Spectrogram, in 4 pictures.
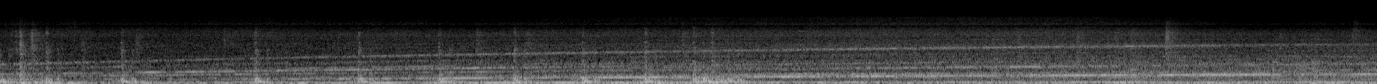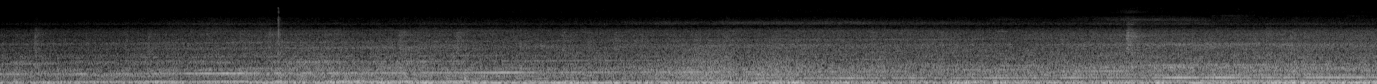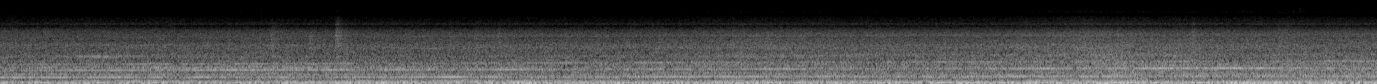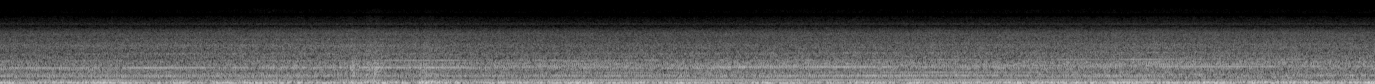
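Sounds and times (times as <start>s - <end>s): electric train motor whine: 0.0s - 55.0s
wheels rumbling on rails: 0.0s - 55.0s
rail-joint clicks: 3.4s - 7.5s, 16.4s - 20.2s.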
